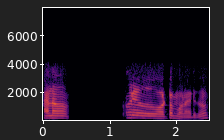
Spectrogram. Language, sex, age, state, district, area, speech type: Malayalam, male, 18-30, Kerala, Kozhikode, urban, conversation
